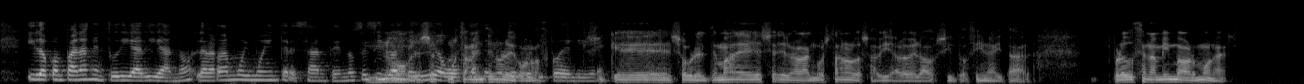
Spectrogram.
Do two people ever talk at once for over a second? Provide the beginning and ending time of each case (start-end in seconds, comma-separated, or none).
3.6-6.1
